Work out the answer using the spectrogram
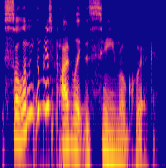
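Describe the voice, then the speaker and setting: A man's voice: a little high, huge pitch swings, fairly quick, a little mellow, no room sound. A man running a tabletop game as game master, laughing often and stalling with repeated restarts.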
